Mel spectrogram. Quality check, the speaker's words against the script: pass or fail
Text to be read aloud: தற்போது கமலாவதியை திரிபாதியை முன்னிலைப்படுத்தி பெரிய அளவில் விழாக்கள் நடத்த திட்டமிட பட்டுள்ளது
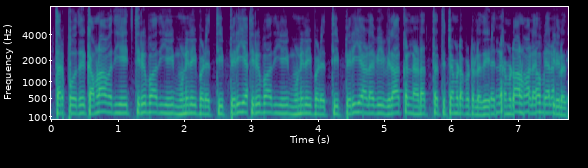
fail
